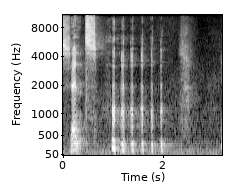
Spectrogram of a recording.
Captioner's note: laughing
